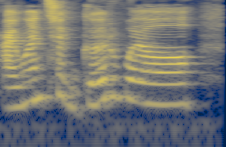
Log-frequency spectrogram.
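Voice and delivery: ordinary talk, nothing marked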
